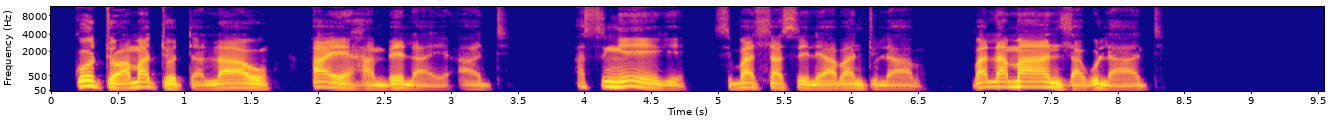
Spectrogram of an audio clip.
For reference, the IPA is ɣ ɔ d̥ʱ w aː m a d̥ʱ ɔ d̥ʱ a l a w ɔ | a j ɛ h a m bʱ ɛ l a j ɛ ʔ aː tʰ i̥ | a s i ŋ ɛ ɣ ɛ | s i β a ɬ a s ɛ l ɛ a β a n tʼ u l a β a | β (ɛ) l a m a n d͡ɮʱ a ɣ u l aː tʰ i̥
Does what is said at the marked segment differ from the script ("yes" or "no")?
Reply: yes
